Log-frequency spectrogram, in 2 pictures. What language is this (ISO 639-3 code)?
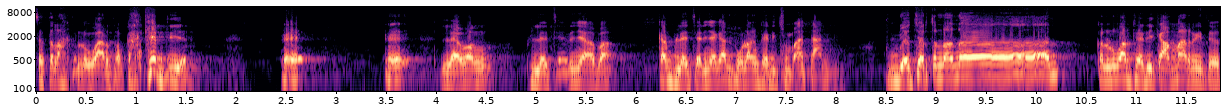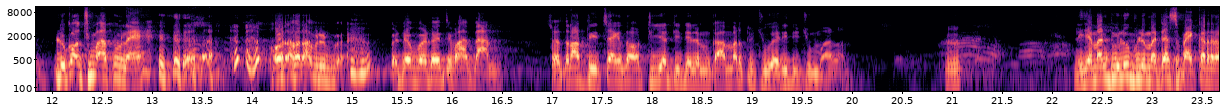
ind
